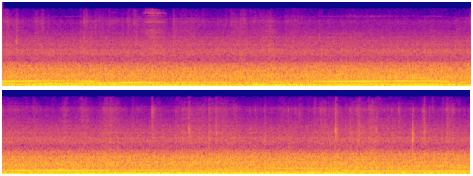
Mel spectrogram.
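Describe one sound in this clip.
A bus engine rumbles steadily and shifts pitch as it drives.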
